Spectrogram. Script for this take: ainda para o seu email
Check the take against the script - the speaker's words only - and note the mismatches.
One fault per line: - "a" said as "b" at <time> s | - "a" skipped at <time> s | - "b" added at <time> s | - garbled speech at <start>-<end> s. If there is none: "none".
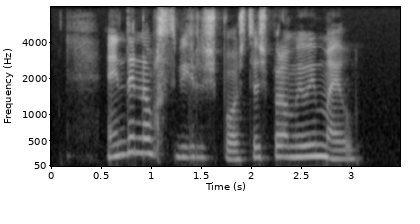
- "não recebi respostas" added at 0.8 s
- "seu" said as "meu" at 2.4 s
